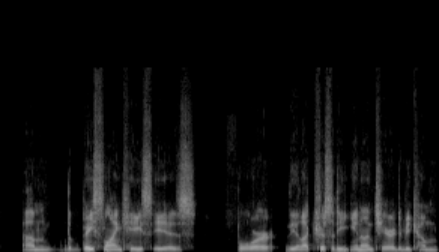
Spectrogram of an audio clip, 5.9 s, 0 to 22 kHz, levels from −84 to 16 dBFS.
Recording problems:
thin; somewhat; fading below 300 Hz

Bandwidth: 16 kHz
